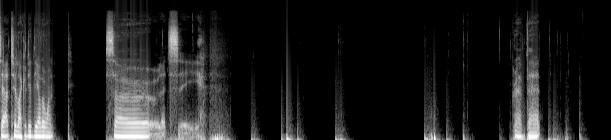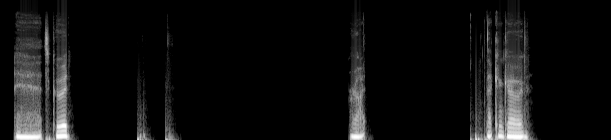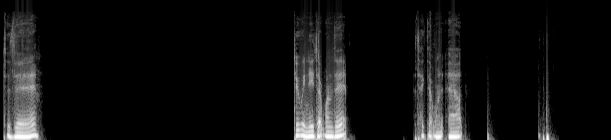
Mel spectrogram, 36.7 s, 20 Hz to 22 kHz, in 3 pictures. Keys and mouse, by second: 0.2 shift+middle click, 0.9 middle click, 2.3-3.9 middle drag, 6.8 2, 7.5 click, 9.3 click, 9.8 shift+click, 11.2 ctrl+x, 11.9-13.7 middle drag, 15.6 ctrl+x, 15.9-18.4 middle drag, 19.5-21.6 middle drag, 22.7 k, 25.9 middle click, 26.9 alt+click, 28.6 shift+middle click, 29.3 middle click, 31.4 ctrl+x, 32.2 middle click, 32.8 shift+middle drag, 34.1 shift+middle drag, 35.3 shift+middle click.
